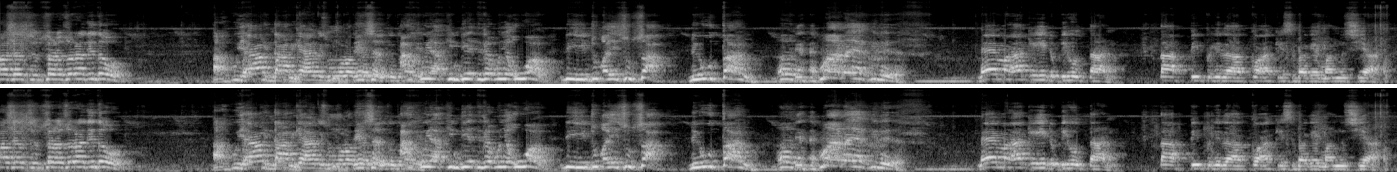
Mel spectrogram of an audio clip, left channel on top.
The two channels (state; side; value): normal; both; correlation 0.75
